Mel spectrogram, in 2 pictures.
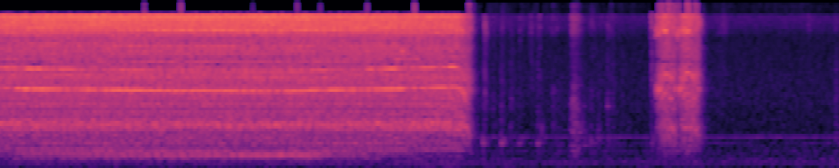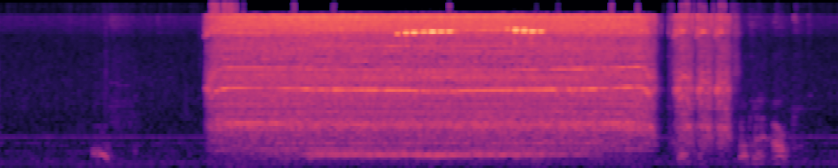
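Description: A power drill bores holes into dense old oak in two loud, sustained bursts of whining motor and bit noise. Short quiet gaps separate them, with a few small clicks and brief shorter runs.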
